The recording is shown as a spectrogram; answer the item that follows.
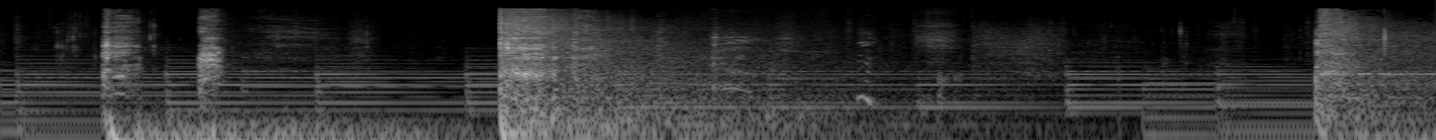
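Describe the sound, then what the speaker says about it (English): Someone coughs in sharp, harsh bursts after drinking hot sauce, with three loud fits spread across several seconds over a steady music bed and low background sound. "That was that hot sauce diesel cough."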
